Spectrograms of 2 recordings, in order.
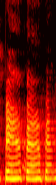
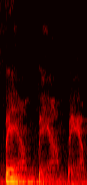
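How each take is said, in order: First: Loud, high mock alarm; alarm noise. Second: Low, hushed thudding whisper; whispered heartbeat. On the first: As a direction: sound the alarm with punchy bams. Imitates the bozo alert alarm. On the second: Acted. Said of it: "the beat of their own lust".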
